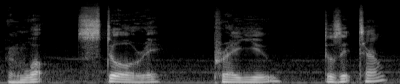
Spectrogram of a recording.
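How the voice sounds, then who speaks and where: An actor playing a pompous, self-righteous colonial governor and preacher, speaking in formal, oratorical period language in a video game. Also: male voice, lowish voice, takes it slowly. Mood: haughty. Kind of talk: theatrical period drama sermonizing.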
